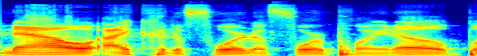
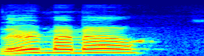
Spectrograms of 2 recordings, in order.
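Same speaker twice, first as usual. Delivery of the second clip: voice pushed way up high. Quoting a film line after the others discuss Cage: imitating Nicolas Cage. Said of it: "He doesn't say something like that".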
